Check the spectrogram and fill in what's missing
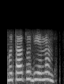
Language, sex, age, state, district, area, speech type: Urdu, female, 45-60, Delhi, Central Delhi, urban, conversation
